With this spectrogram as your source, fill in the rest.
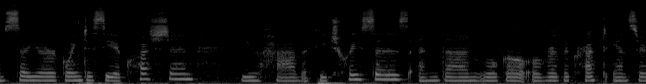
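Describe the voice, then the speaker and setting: In an American accent, a woman speaks at a fairly slow pace against light background noise. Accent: sounds American. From United States, from age twelve; born in Australia. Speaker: quiz video host. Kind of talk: trivia quiz presentation. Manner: casual, conversational. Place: home room. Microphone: webcam.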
